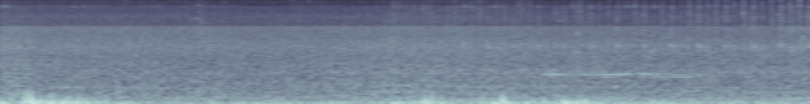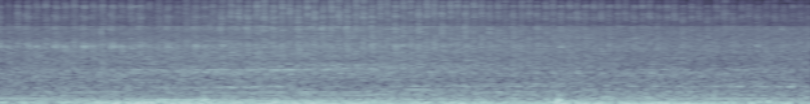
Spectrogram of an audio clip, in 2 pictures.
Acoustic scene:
street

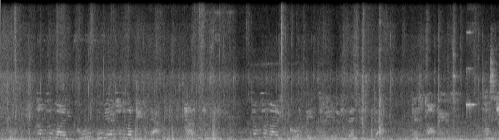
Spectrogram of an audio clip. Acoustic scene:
bus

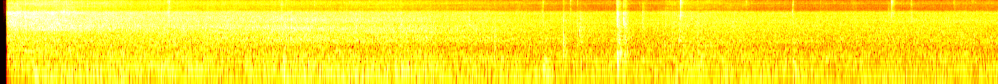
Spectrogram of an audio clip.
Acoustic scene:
street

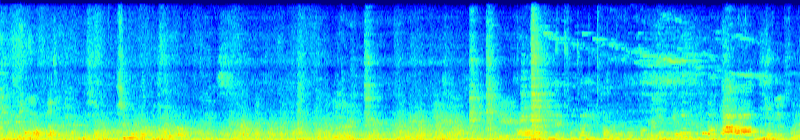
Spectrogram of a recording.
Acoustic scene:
restaurant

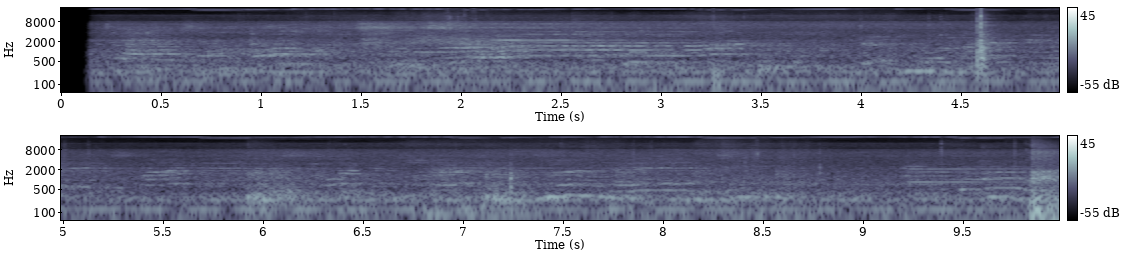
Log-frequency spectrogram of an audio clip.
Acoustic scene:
cafe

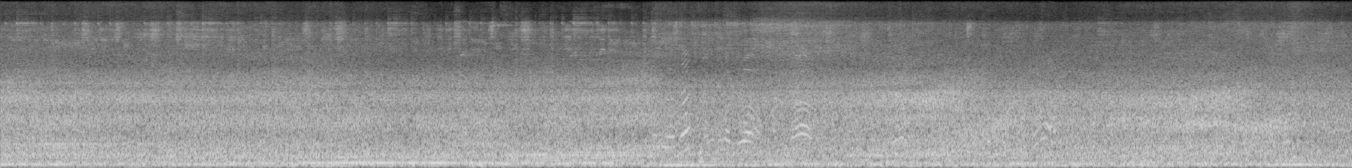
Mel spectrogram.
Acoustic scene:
street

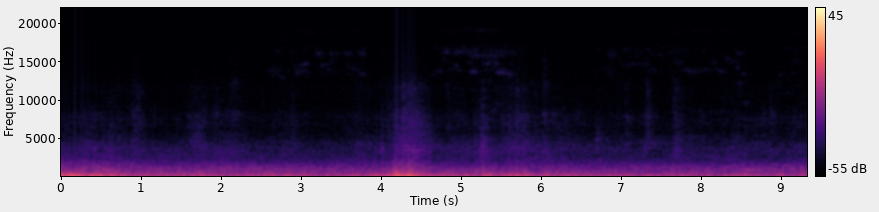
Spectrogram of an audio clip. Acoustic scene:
bus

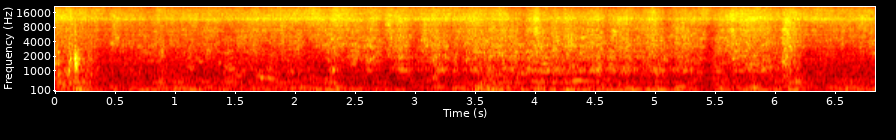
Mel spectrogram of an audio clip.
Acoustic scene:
kitchen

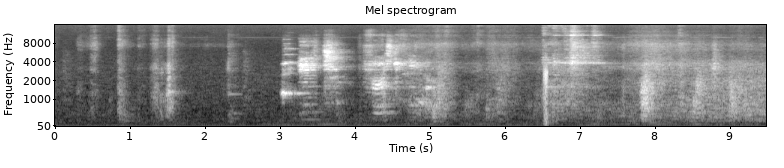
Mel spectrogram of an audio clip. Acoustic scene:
elevator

